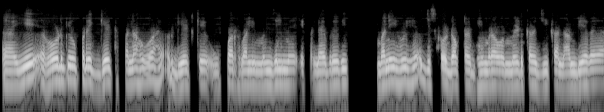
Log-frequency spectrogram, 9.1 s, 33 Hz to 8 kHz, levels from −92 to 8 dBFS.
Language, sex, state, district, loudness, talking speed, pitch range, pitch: Hindi, male, Uttar Pradesh, Jyotiba Phule Nagar, -18 LUFS, 200 wpm, 125-135 Hz, 130 Hz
